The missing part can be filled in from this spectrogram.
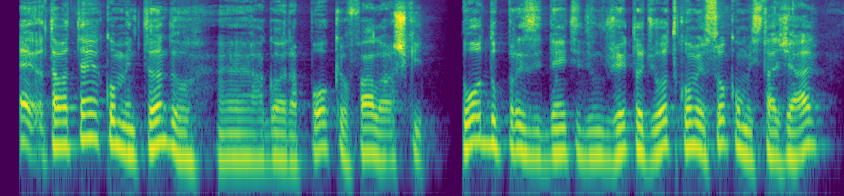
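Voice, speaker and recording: A man's dark, mellow, somewhat breathy voice at a very fast pace, with ordinary pitch variation. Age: 60s. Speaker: retired company president. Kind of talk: interview.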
